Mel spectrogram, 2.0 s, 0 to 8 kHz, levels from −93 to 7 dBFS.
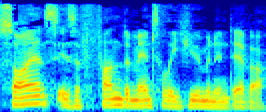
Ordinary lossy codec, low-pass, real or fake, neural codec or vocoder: MP3, 32 kbps; 7.2 kHz; fake; codec, 16 kHz, 2 kbps, X-Codec, HuBERT features, trained on LibriSpeech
